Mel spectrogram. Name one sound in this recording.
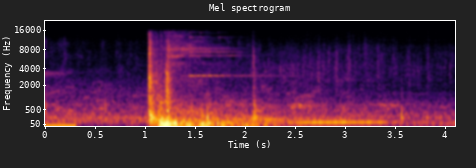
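A door swings open with a thud.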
